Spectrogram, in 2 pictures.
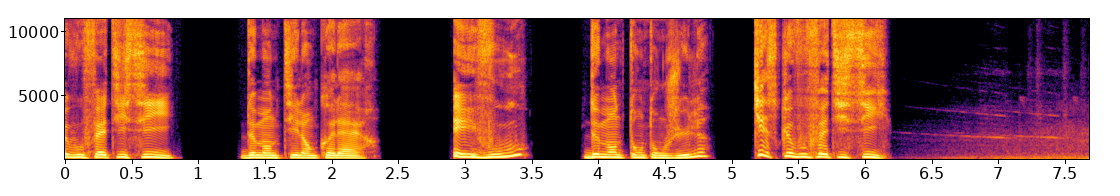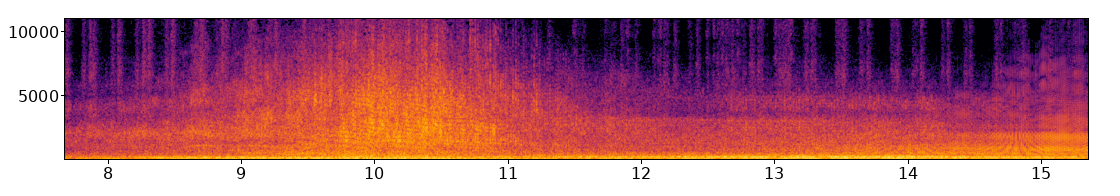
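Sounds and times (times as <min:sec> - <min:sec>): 
speech: 0:00.0 - 0:06.2
broad rushing roar of airplanes overhead: 0:06.3 - 0:15.3
two airplanes flying overhead with low engine drone: 0:06.3 - 0:15.3.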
